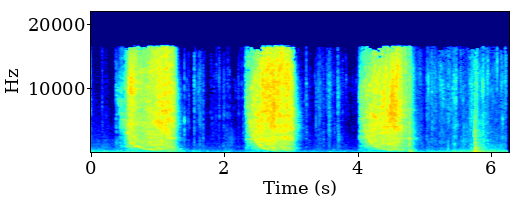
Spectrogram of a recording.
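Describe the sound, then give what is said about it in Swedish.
Curly ribbon tearing as its end is ripped into thin strips: three separate rasping tears, each lasting under a second with short pauses between them, followed by a faint final snap. “Och då remsar du liksom upp det i änden. Ja, för att det ska bli fler tunna skruvar.”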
